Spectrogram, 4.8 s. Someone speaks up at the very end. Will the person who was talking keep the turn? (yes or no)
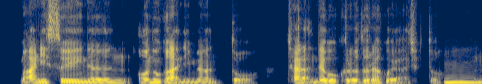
no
